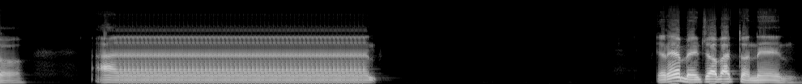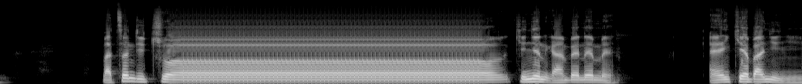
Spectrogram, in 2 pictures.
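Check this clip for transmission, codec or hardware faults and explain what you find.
The speech breaks twice into a system hang loop, from 1.20 to 3.67 s and again from 9.86 to 12.84 s. Each time, one 42.7 ms sliver of sound repeats at 23.4 Hz, giving a hard, rattling stutter that sits between a buzz and a machine-gun effect. The cause is a driver or system freeze while the audio hardware kept replaying the same ring buffer. The loop length fits a 2048-sample buffer.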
